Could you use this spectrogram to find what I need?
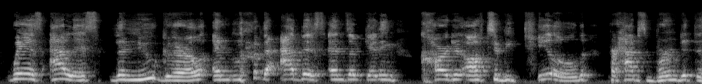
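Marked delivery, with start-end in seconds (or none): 0.1-2.1 higher-pitched prying nun; raised, pointed asking after someone; Sister Iris impression. Podcaster playing the snooping nun, mock-suspicious. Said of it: "she's like".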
